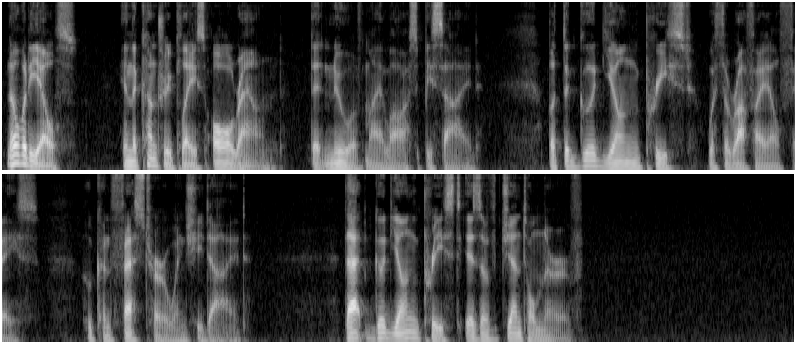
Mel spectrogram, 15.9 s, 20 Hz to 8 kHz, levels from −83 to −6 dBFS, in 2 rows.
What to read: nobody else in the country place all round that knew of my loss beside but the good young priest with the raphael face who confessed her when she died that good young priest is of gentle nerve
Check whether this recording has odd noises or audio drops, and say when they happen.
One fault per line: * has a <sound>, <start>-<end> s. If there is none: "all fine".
all fine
